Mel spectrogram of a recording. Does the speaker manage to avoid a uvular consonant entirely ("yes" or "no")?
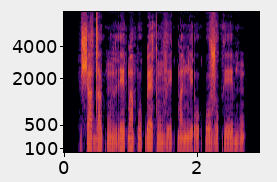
yes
